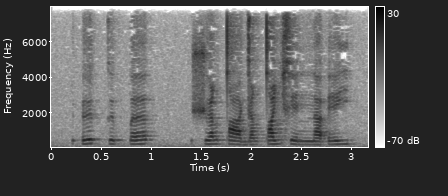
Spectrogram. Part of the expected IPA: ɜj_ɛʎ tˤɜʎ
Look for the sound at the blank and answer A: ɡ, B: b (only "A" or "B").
A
